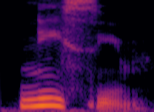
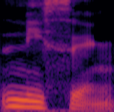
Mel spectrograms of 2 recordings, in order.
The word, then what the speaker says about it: Nisim: And let's not forget her partner, Nisim. Nisim. Not Nising.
